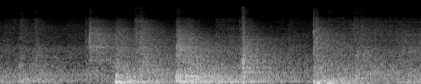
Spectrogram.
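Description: Skateboards landing and rolling on a skatepark's floor and ramps: three heavy thuds, about a second in, just before two seconds and a little past three seconds, over the steady rumble of wheels.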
